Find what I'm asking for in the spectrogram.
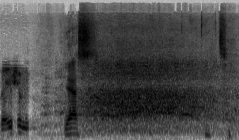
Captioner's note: laughter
